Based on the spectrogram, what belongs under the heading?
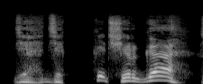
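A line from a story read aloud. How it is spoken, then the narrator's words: Hoarse wheeze. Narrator (Russian): захрипел Светил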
